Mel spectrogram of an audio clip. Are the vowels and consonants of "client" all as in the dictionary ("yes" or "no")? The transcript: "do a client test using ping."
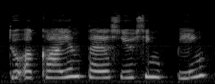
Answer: no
